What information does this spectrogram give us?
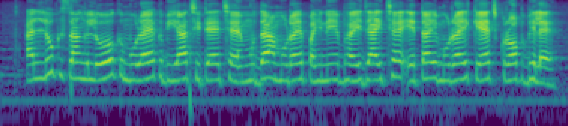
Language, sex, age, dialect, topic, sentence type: Maithili, female, 25-30, Bajjika, agriculture, statement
